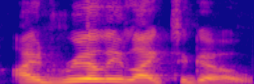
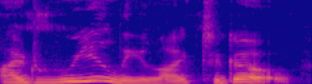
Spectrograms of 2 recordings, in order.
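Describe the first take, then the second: First: The emphasis comes from a louder voice. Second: The emphasis comes from a higher pitch. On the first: "would be volume" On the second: "would be pitch"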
